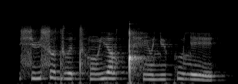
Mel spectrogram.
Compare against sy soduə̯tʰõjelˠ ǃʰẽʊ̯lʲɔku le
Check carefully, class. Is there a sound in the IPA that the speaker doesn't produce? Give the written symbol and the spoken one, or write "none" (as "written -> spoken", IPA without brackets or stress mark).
ɔ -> o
